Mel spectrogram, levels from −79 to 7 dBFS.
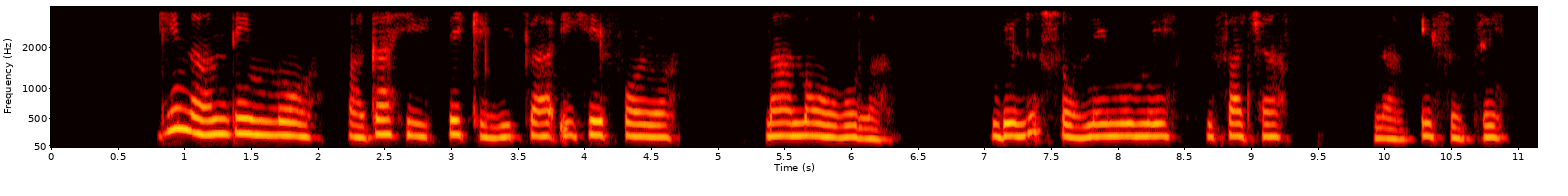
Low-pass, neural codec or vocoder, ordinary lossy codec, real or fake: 3.6 kHz; codec, 16 kHz, 4.8 kbps, FACodec; none; fake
